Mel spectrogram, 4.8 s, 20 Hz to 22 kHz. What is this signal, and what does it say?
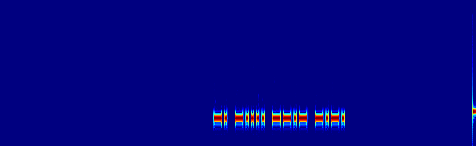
Morse code, heard as a keyed tone, about 44 wpm, 700 Hz. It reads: N6QC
